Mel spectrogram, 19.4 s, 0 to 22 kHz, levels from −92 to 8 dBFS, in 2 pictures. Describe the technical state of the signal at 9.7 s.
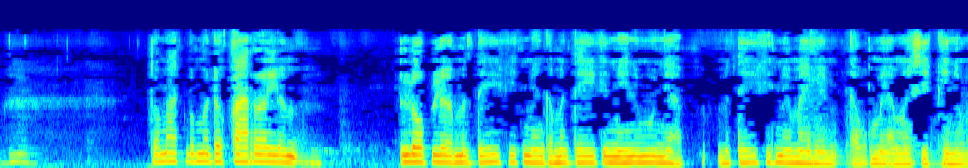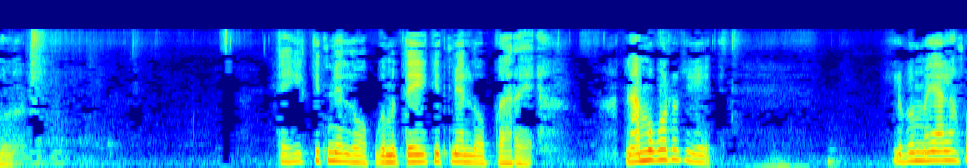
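At 9.66 s there is a block of digital silence, about 2.7 ms long, which fits a 128-sample buffer. The audio drops straight to zero and returns with no fade. Too short to hear as a gap, it comes through as a tick.

Around that moment, as across the whole clip, the speech sounds ringing and washy. A hiss rises and falls with the signal, and nothing is heard above 10.1 kHz. The likely cause is WMA compression at a low bitrate, which blurs quantisation noise across long transform blocks.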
